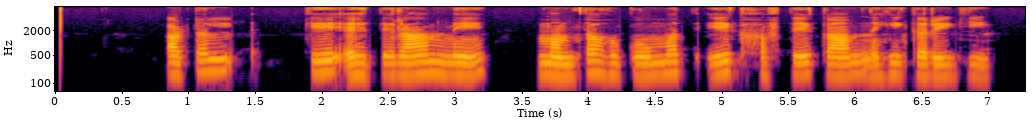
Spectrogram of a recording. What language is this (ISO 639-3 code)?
urd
